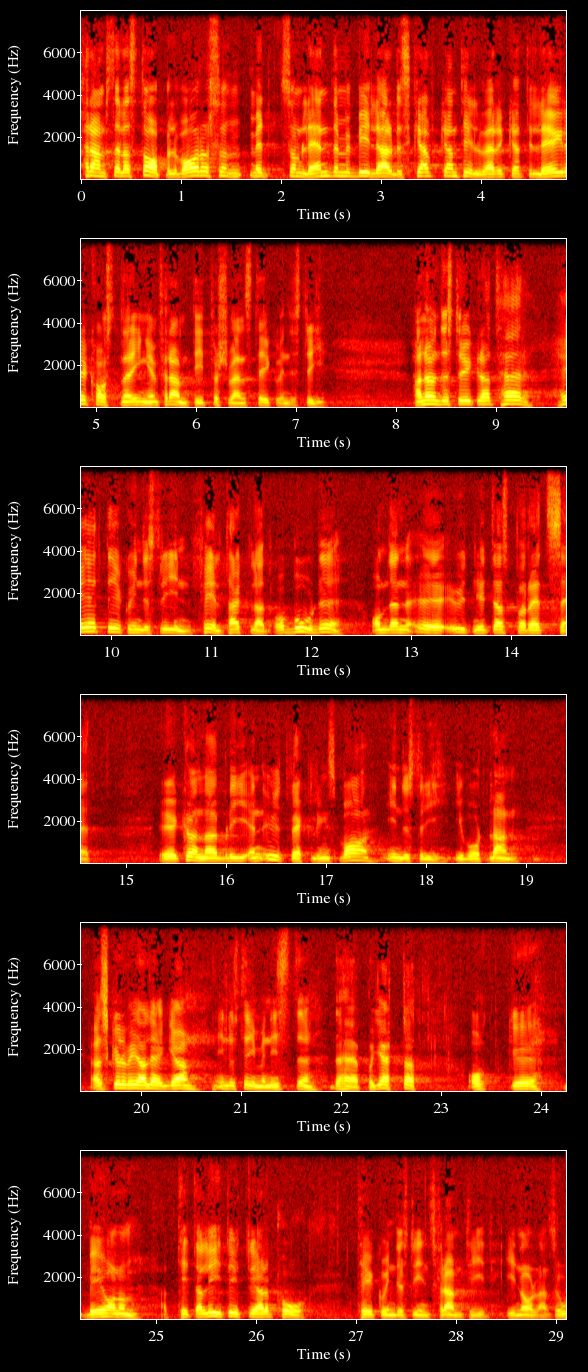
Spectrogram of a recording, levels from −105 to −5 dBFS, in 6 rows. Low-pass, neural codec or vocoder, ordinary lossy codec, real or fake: none; none; none; real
